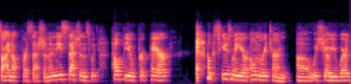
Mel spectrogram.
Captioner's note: cough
